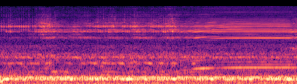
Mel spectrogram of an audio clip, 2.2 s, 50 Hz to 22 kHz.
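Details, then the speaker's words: Known-good spare spindle motor from a Bose 3-disc CD changer, powered directly at its terminals as a reference: faint, smooth, steady whir with a thin high tone and no scraping; normal spindle motor running. "I'll show you what it should sound like on a good working one but underneath the camera here you should hear the motor spin"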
